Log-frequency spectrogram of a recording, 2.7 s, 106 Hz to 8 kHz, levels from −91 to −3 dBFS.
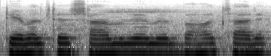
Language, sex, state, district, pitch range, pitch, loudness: Hindi, male, Himachal Pradesh, Shimla, 135-140 Hz, 140 Hz, -14 LUFS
